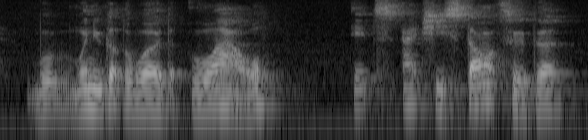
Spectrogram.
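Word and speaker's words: Waw: Okay, there's this character called, you pronounce it wow. Okay, wow.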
